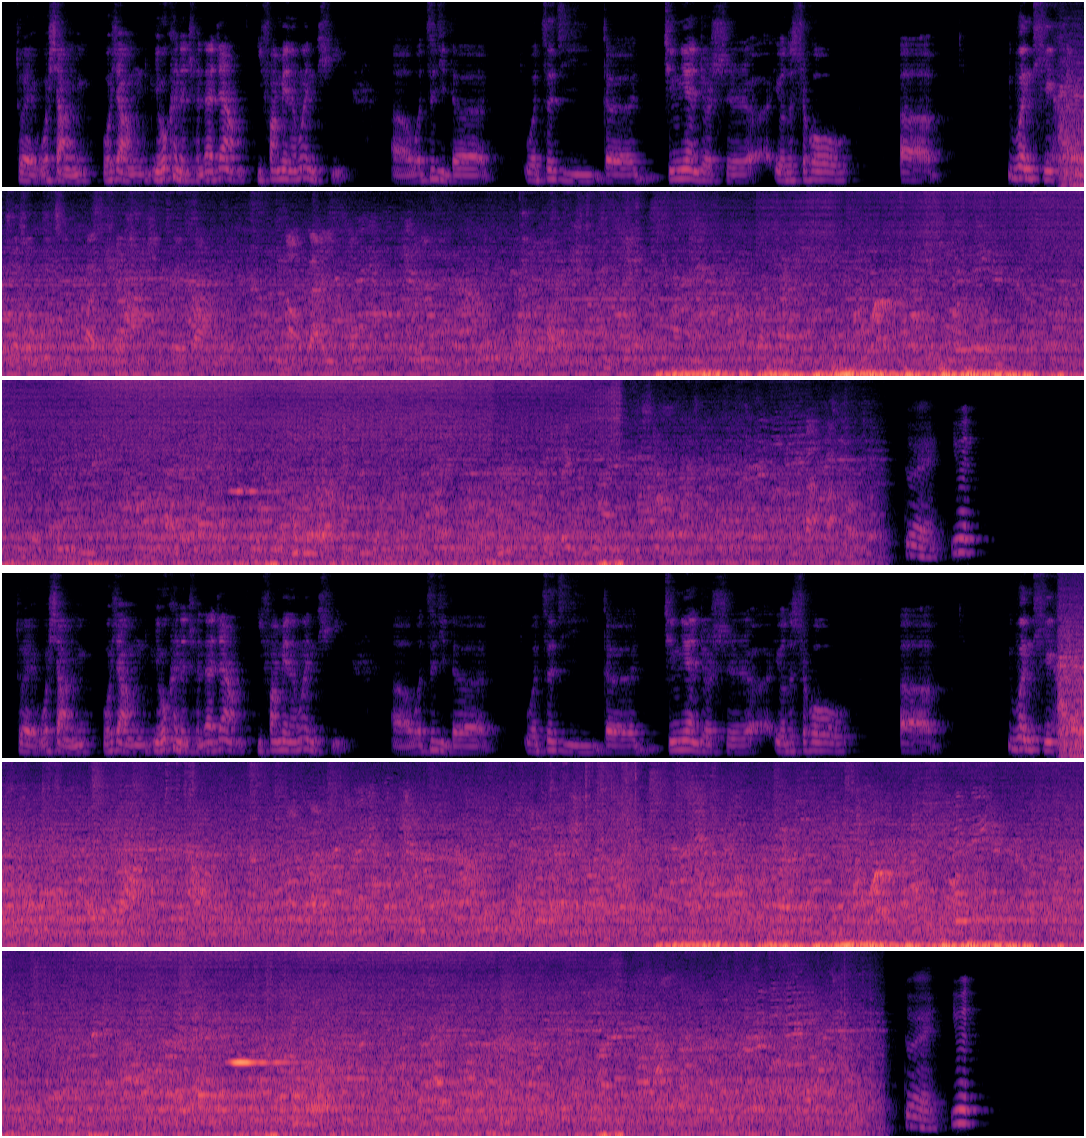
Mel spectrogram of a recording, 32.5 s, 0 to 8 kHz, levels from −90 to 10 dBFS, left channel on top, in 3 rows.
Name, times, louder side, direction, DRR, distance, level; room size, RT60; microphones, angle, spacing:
voice 1, 0.2-3.4 3.9-4.9 5.2-8.5 9.0-9.4 10.1-20.9 21.6-22.6 23.0-29.3 29.7-30.4, left 1 dB, 15° left, 0.4 m, -44 dB
sound 1, 10.6-30.5, right 7 dB, 85° right, 0.4 m, -33 dB
sound 2, 17.3-27.8, equal, 85° left, 0.6 m, -28 dB
voice 2, 29.5-30.2 30.7-31.3, right 2 dB, 25° right, 0.6 m, -46 dB
2.6 x 2.3 x 2.3 m
head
